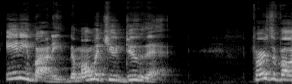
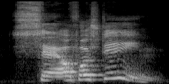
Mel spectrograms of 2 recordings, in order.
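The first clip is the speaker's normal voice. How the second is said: slow emphasis; much slower than usual. Shown as a demonstration.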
